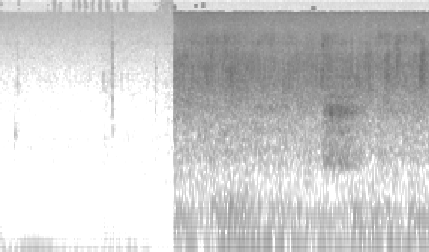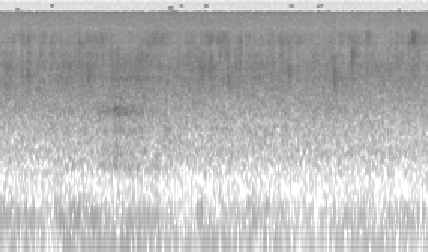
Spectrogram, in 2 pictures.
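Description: After a moment of near silence, steady rain suddenly swells in, a dense hiss of drops pattering on surfaces that continues evenly with a low, rumbling undertone, opening an ambient music track.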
